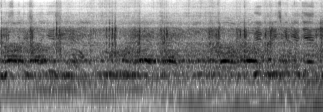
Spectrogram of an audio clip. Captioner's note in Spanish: Ruido de manifestantes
